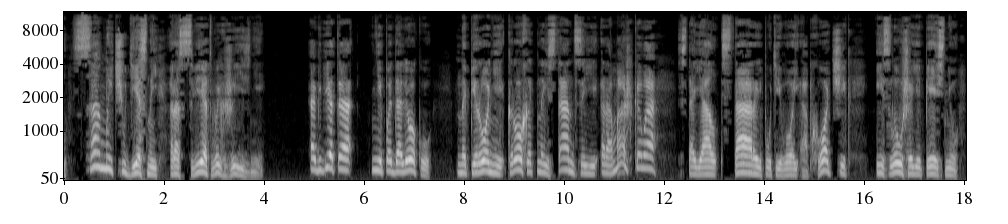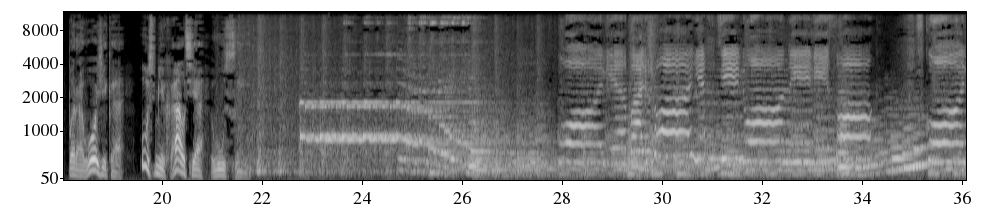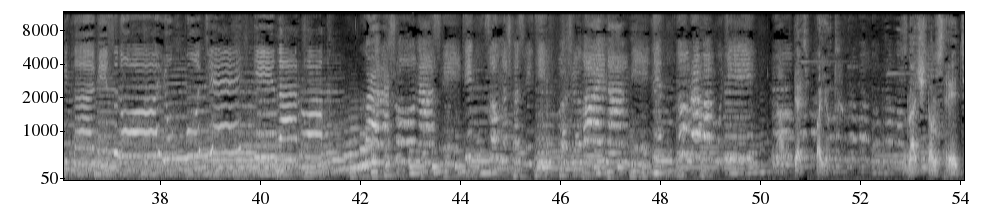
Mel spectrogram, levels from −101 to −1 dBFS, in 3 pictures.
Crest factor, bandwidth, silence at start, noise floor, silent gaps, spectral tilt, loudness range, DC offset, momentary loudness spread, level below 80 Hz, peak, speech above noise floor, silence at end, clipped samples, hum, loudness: 18 dB; 11.5 kHz; 0 s; -82 dBFS; none; -4 dB/octave; 5 LU; under 0.1%; 12 LU; -70 dBFS; -12 dBFS; 52 dB; 0 s; under 0.1%; none; -30 LUFS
